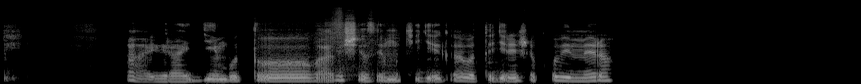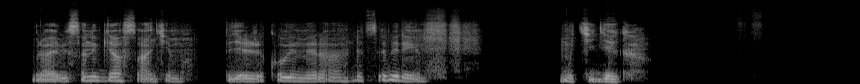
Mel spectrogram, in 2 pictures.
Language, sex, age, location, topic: Kinyarwanda, male, 25-35, Musanze, agriculture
